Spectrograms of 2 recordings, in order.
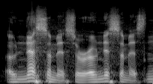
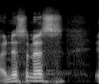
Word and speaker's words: Onesimus: Onesimus. Nobody knows how to say it, but yeah, Onesimus. It's about a guy named Onesimus who is a slave, but he's a runaway slave.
